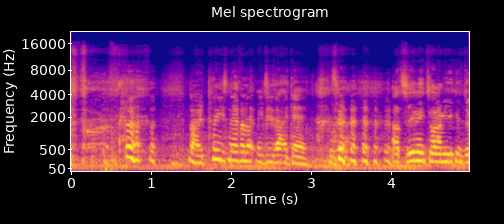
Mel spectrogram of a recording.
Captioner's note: laughs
